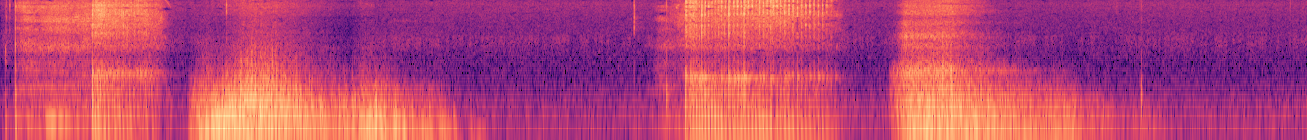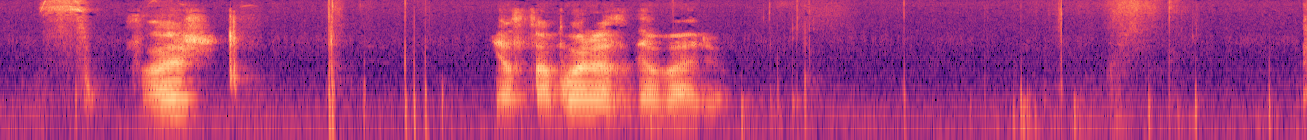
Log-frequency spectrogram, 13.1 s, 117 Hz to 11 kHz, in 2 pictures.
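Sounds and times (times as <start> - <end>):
person fake snoring: 0.0 - 1.4, 3.2 - 5.4
hissing breath: 4.4 - 5.6.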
